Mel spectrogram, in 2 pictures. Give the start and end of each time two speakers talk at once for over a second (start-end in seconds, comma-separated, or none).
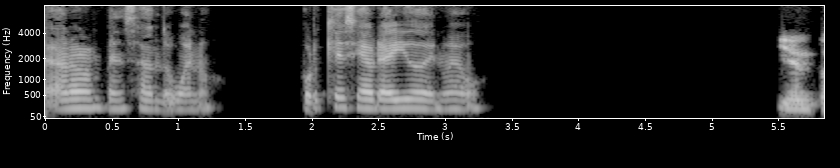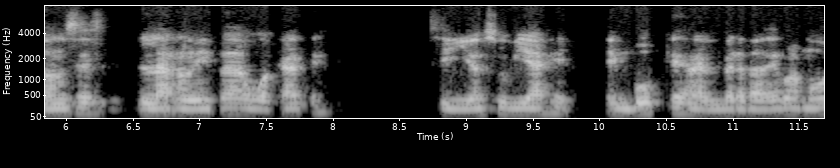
none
